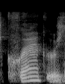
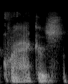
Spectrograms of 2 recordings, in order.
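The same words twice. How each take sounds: First: "crackers" with both R's sounded, pitched high; "crackers" corrected, high and clearly pronounced; standard pronunciation. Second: "quackers" with W for R and no final R; "quackers" mimicking the Philadelphia accent. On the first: Shown as a demonstration. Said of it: "not quackers". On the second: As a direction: say "crackers" the Philly way, as "quackers". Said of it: "I never got that accent".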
